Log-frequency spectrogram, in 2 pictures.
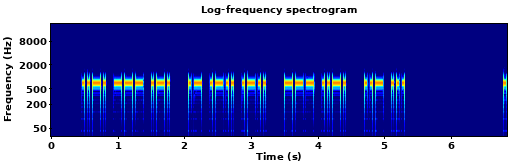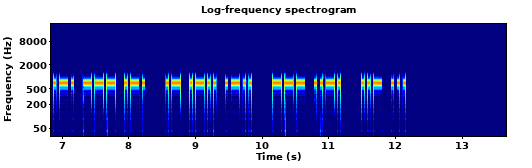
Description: Morse code, heard as a keyed tone, about 28 wpm, 700 Hz. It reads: FOR ALL OF US FOR ALL OF US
